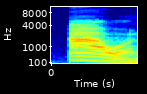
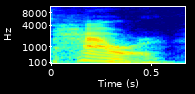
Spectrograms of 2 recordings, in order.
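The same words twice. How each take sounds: First: The word starts with no h sound. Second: The word starts with an audible h sound. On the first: The speaker calls it right. "Silent H" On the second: The speaker calls it wrong. "not hour"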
